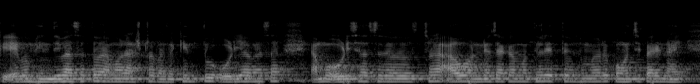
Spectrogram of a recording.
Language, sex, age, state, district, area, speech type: Odia, male, 18-30, Odisha, Khordha, rural, spontaneous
